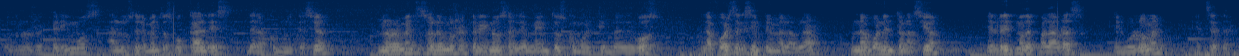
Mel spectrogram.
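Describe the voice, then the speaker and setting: A man's voice: medium pitch, a little fast. Man, class presentation, explanatory, echoey room, far from mic, background music. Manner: explanatory, with fillers and restarts. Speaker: student presenter.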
